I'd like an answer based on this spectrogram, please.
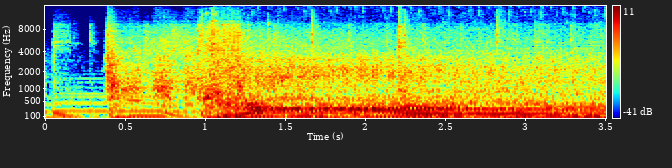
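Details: Vauxhall Astra VXR (Astra H Mk5) with a sticky starter that engaged without turning the engine: quick starter whir, engine catches at once and revs to a steady, even run; clean normal start.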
